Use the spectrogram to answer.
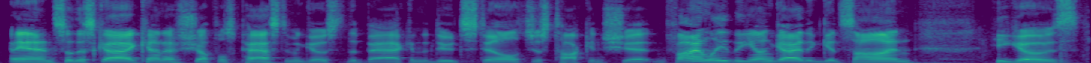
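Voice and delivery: usual speaking voice

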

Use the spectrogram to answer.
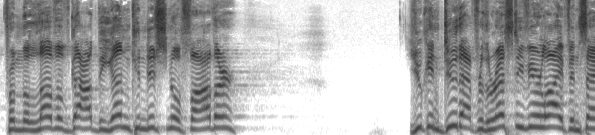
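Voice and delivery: loud, high, driving sermon voice; full-force preaching. Acted. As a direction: preach it hard to the whole room.

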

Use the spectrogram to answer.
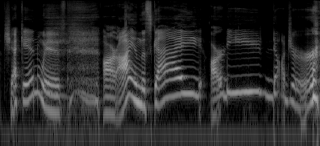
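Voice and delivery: slow, cheesy radio DJ; radio host voice. Pretend. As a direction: ham it up like morning radio. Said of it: "imagine if I had to talk that way".

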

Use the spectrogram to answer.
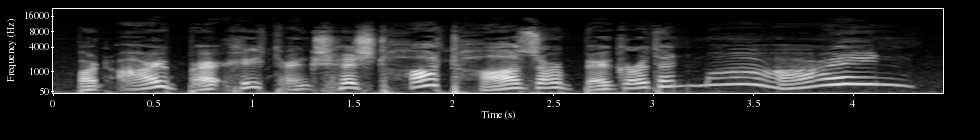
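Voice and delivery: slow, high, put-on protesting whine; defensive protest. A narrator's reading. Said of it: "Bowman protested, very defensive".

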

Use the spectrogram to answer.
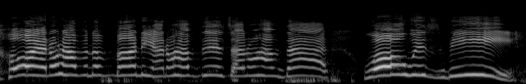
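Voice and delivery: hammed-up self-pitying victim; mock complaining. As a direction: rattle off the grievances fast, then draw out the last woe. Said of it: "The complaining people".

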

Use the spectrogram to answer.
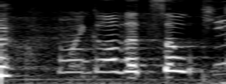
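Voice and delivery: high, soft squeal of delight. Real, not acted. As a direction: gush over it like something adorable. Delighted by the Twitter handle.

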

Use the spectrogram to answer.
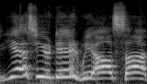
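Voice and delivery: mock high-pitched insistence; squeaky mocking contradiction; insistent friend imitation. Acts out friend insisting in argument.

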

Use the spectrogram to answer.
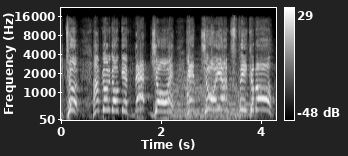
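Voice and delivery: loud, high, rhythmic shouted preaching; rising call-and-response sermon peak; preaching at full force. Acted. Preaching about joy.

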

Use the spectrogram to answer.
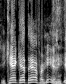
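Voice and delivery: mock Down East accent, laid on thick; bad Maine accent. Mocking a movie local giving directions, bad Maine accent. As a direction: deliver it like a Maine local joke. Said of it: "what we just did is the accent".

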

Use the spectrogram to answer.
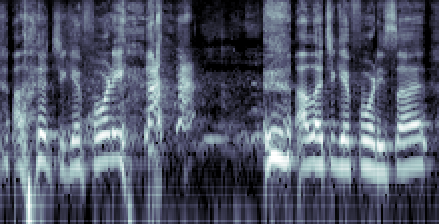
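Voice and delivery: talking through real laughter; laughing. Real, not acted. Dad offering son a sixty-forty deal, laughing. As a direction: crack up while getting the line out.

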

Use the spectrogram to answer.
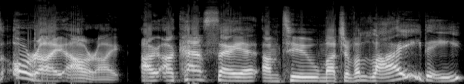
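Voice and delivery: put-on Cockney lady, coyly refusing; Cockney accent. Limerick winner refusing to recite, in a mock Cockney accent. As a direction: play a reluctant Cockney woman, drawing out the end. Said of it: "does it in a Cockney accent".

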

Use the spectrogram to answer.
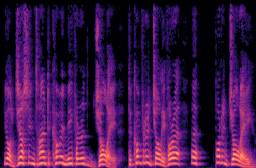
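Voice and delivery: hearty high voice stumbling over repeats; faltering. A narrator's reading. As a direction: lose your nerve mid-invitation. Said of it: "His hearty accents faltered and fell away".

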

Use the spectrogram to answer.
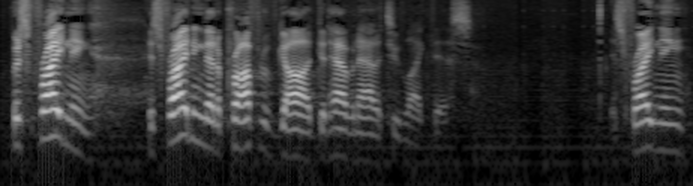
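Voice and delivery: ordinary talk

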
